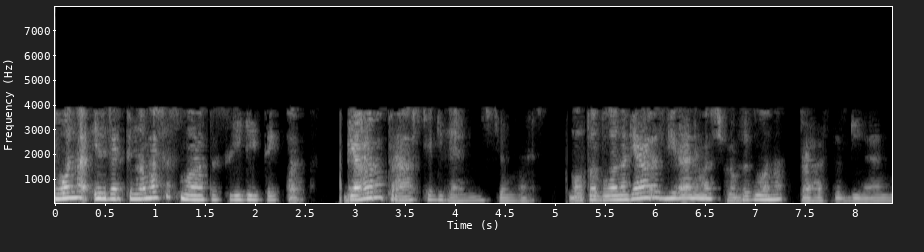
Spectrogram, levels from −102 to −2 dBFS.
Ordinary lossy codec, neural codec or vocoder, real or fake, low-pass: AAC, 16 kbps; codec, 44.1 kHz, 2.6 kbps, SNAC; fake; 7.2 kHz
